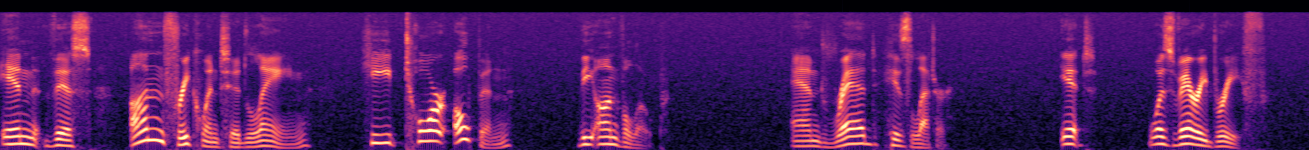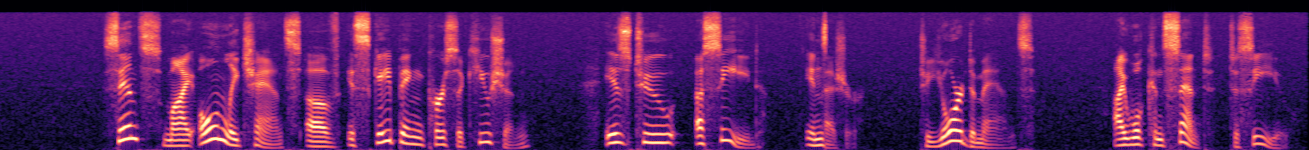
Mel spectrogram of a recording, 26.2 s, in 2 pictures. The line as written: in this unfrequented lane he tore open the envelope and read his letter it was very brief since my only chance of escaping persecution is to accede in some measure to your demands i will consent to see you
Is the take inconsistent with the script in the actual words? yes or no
yes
